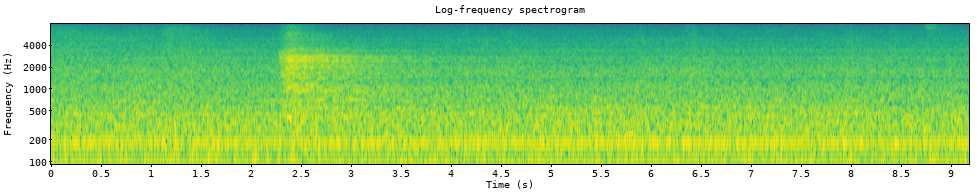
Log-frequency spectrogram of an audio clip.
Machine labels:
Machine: pump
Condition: normal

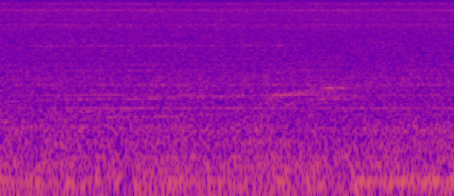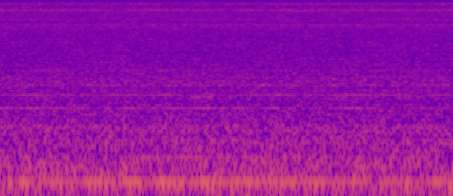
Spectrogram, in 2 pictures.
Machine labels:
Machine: fan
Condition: normal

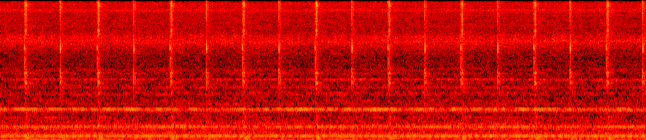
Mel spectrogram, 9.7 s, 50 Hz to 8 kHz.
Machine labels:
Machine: valve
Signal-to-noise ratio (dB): -6 dB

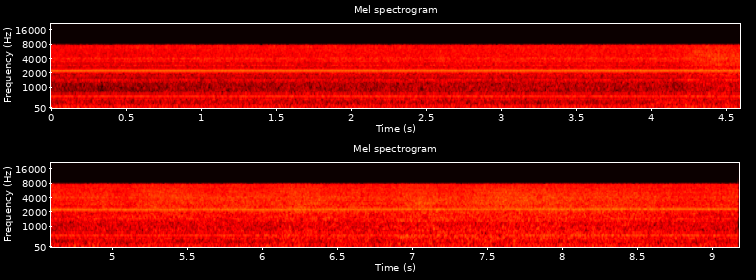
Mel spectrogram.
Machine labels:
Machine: pump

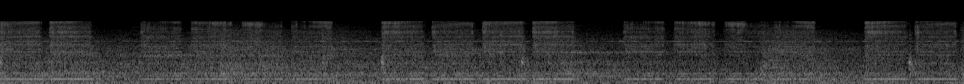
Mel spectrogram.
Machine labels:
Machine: slide rail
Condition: abnormal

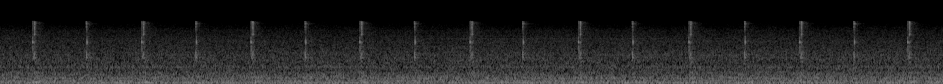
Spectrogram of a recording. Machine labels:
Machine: valve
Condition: normal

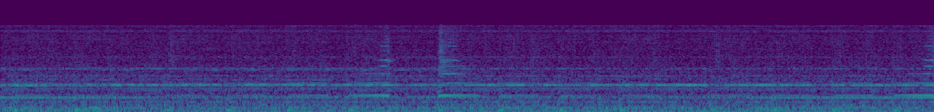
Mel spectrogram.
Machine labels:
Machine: slide rail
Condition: normal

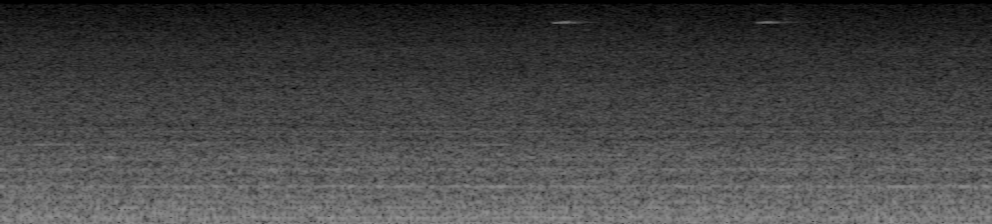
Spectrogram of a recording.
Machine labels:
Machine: fan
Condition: normal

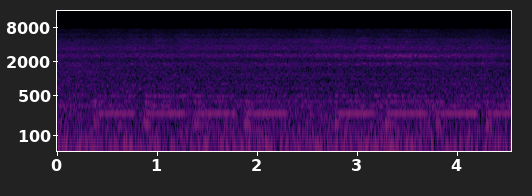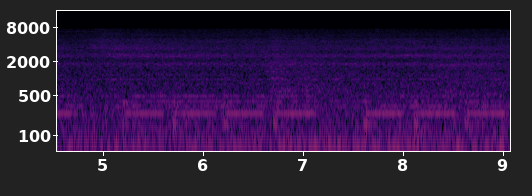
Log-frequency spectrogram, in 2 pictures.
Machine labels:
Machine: slide rail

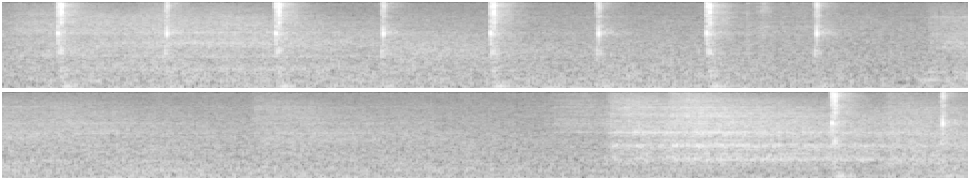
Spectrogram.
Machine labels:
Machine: valve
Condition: normal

